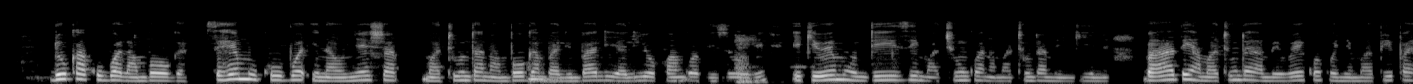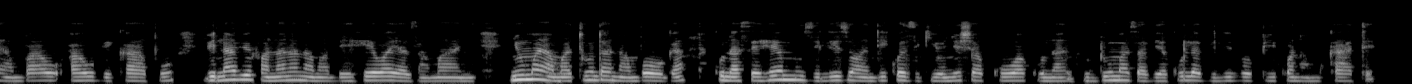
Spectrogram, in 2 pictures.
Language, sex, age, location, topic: Swahili, female, 25-35, Nairobi, finance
